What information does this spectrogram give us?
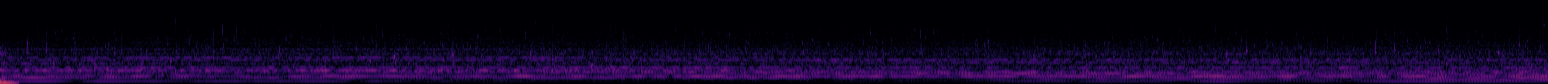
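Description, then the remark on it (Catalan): Water drips steadily at an irregular pace, small droplets plinking over a sustained, humming tonal drone that holds evenly throughout. “la proximitat, el tacte i el so de l'aigua.”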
